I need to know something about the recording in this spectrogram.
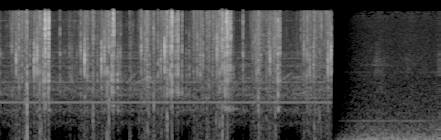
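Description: Small wooden blocks click and clatter as a man turns them by hand.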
